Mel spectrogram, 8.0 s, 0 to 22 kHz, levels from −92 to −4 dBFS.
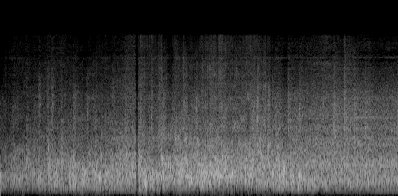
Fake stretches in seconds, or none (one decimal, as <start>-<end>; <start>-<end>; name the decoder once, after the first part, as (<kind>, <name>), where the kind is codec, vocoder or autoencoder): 0.0-0.5 (codec, HILCodec); 1.5-2.2; 2.7-5.5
